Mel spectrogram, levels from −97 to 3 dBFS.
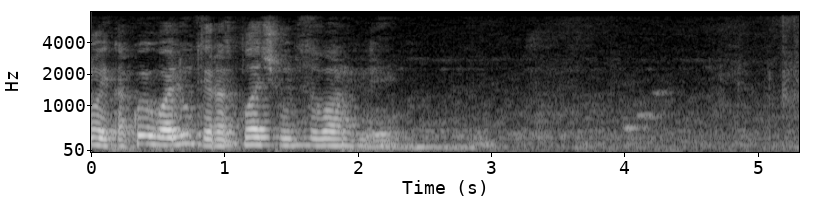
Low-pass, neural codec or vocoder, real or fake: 7.2 kHz; vocoder, 44.1 kHz, 80 mel bands, Vocos; fake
